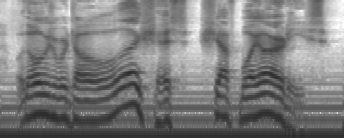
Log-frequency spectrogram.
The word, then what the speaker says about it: Boyardee: Well, those were delicious Chef Boyardee's. People like to pronounce it and put the emphasis on the wrong syllable. I say Chef Boyardee.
